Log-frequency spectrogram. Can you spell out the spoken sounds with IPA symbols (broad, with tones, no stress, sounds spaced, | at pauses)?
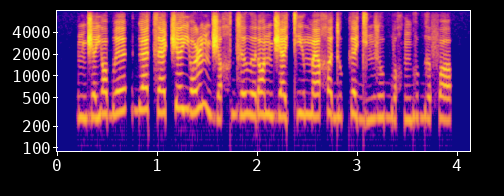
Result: n d͡ʒ ɛ˩ j ɒ˦˨ b ɛ˧˥ | ɡ æ˧˥ t͡s æ˩˥ t͡ʃ ɛ˧˥ j ɔ˩˥ ɭ n d͡ʒ ə˩ χ d͡z ə˧˥ ð ə˩˥ ɾ ɒ˧˥ n d͡ʒ æ˦˨ tʲ u˧˥ m æ˩˥ χ ə˦˨ d u˩˥ k ɛ˦˨ dʲ ə˩ n z u˩˥ b u˩ χ ŋ ɡ u˧˥ ɡ ə˦˨ f ɒ˦˨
